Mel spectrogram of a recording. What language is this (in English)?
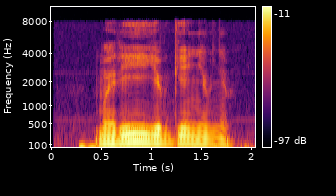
Russian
